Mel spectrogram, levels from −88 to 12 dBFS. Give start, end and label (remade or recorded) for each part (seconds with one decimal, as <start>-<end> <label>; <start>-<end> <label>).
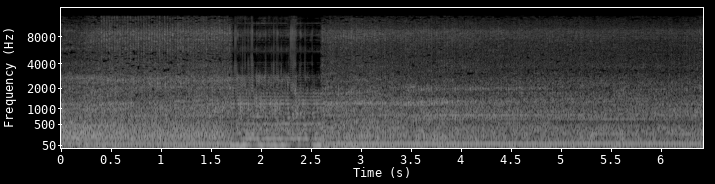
0.0-1.7 recorded; 1.7-2.6 remade; 2.6-6.4 recorded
